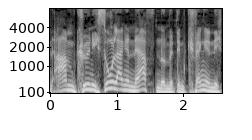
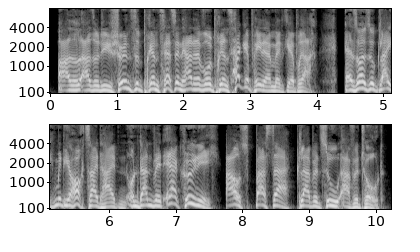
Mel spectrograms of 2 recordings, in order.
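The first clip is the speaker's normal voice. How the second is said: put-on grumpy old king; 7 semitones higher than usual. King decides.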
